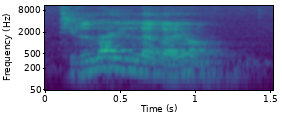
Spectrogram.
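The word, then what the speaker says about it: Delilah: 걸 저도 들어봤습니다 근데이 딜라일라가 그 영어식 발음인 거예요 영어식 발음 딜라일라 d e i l a 딜라일라 이게 딜라일라가 뭔가 이게 삼손과 들릴라 할 때 그 들릴라가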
